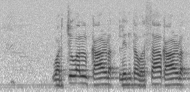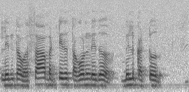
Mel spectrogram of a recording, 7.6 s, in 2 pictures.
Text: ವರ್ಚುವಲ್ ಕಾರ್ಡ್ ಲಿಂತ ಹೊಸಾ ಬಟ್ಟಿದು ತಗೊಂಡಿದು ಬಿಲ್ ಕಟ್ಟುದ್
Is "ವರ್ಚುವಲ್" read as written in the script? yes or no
yes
